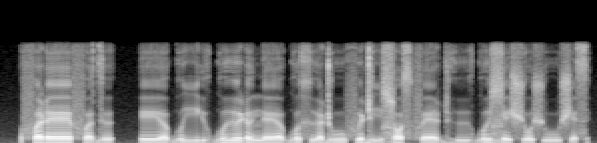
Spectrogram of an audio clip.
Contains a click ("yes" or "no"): no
